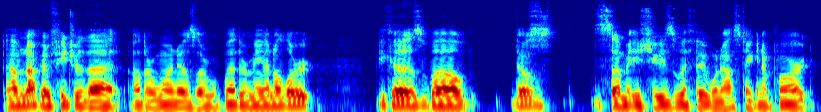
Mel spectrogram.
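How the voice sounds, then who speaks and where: In an improvised, casual show-and-tell, a man hosting a video walks through his weather radio collection. He speaks at a moderate pace in a fairly low, steady voice, and the audio is dull.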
